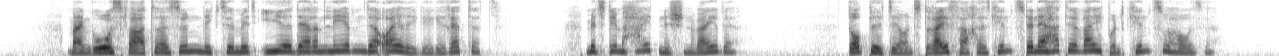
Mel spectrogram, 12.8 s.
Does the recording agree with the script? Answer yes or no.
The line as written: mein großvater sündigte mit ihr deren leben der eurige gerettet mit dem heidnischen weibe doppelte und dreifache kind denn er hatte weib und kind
yes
